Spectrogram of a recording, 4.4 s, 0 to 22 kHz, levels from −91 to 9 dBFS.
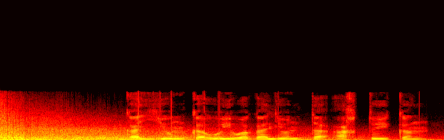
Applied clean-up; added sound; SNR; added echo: none; Explosion; -1 dB; none.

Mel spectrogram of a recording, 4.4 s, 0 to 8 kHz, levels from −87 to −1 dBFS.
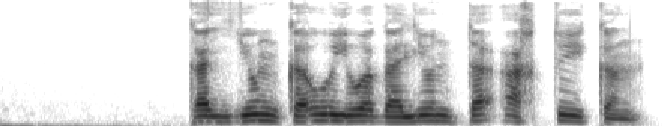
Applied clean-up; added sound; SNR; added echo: neural mask model DeepFilterNet 3.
